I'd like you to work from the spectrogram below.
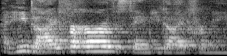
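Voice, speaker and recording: A woman speaker sharing a personal testimony in an animated, laughing storytelling manner. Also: medium pitch, fairly quick, creaky. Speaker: author and speaker. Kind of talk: personal testimony at a church event. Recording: echoey hall, mic far off.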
